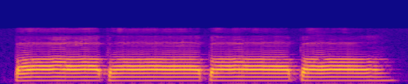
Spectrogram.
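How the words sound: The syllables are joined smoothly together. "legato, que sería unir una nota con otra"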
